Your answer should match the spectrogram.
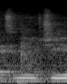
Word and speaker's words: Antonucci: Nah, man, Antonucci is, you know, it's a name that comes from the Roman Empire, believe it or not.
